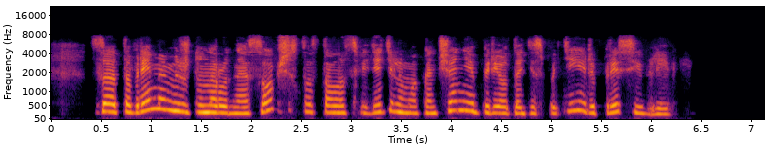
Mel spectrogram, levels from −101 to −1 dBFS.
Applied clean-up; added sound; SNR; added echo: neural mask model Resemble Enhance denoiser.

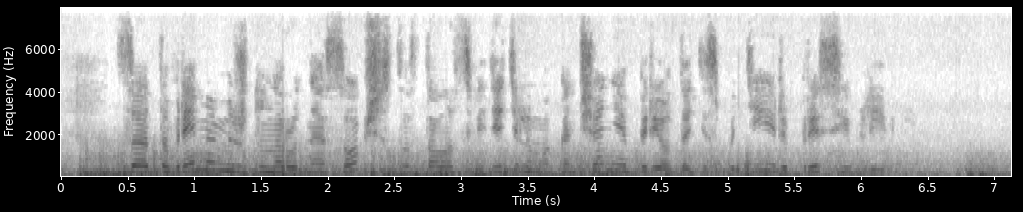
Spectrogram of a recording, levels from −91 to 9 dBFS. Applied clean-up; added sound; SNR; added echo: none; Thunder / Rain; -3 dB; none.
